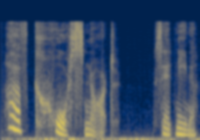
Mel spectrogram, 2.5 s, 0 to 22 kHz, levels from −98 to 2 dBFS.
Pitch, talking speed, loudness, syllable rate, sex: 195 Hz, 120 wpm, -18 LUFS, 3.8 syllables/s, female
